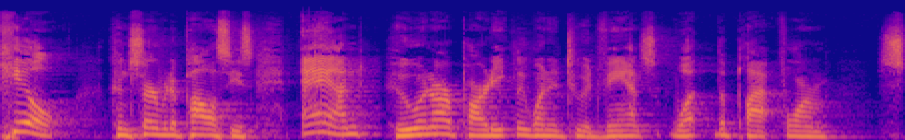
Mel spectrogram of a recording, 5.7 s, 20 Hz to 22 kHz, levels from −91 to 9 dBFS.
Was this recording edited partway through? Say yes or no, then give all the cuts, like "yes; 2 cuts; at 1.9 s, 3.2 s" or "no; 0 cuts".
yes; 2 cuts; at 2.4 s, 3.2 s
